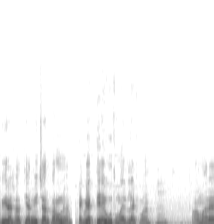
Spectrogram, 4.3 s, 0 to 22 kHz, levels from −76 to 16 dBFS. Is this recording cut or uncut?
cut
